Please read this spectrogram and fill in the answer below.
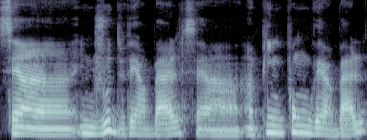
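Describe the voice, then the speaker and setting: Very slow delivery on a very clean recording with a silent background. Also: woman. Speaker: spiritual coach / video creator. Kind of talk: reflective monologue to camera. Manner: hesitant, stammering.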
